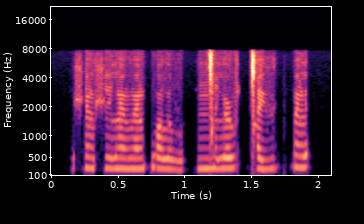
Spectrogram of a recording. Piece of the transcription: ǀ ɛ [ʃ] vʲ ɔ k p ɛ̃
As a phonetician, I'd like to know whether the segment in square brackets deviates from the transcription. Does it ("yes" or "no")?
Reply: yes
